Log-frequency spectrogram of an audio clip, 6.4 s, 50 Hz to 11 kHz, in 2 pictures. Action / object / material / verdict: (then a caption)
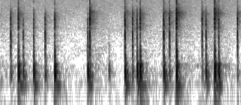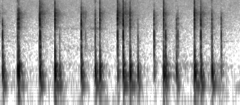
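tap / silicone rubber microphone ears / silicone / none. Fingertips tap and knock on the silicone rubber ears of a black binaural microphone. About thirty short, dull, dry thumps centred around 250 Hz come in quick, irregular clusters, each one dying away almost instantly with no ring.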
